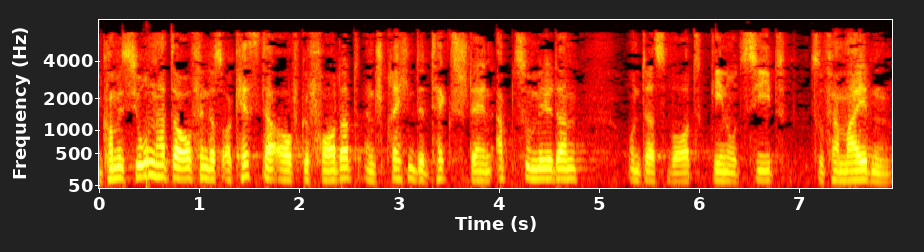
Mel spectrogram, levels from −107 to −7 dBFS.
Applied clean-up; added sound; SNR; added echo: none; none; none; none.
